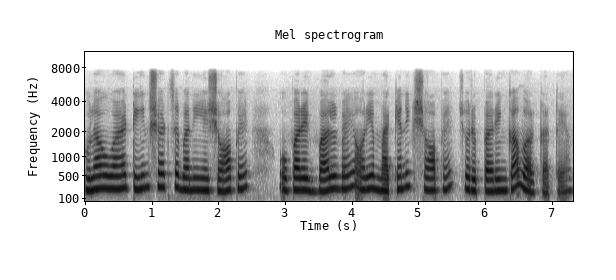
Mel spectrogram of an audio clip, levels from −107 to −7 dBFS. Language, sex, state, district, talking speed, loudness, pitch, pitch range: Hindi, female, Chhattisgarh, Korba, 205 wpm, -18 LUFS, 235 Hz, 220-255 Hz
